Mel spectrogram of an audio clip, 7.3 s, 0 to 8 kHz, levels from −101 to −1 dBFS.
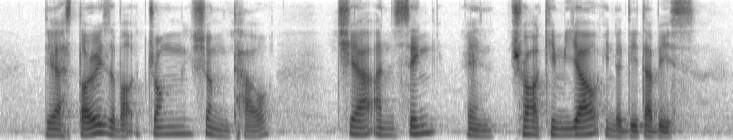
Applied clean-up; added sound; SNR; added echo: none; none; none; none.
